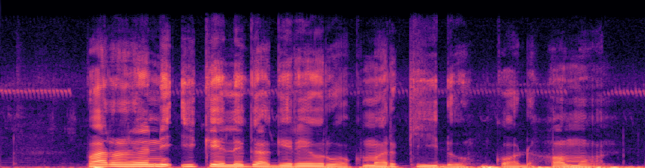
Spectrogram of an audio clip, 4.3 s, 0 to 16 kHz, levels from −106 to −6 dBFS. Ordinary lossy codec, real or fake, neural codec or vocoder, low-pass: none; fake; vocoder, 44.1 kHz, 128 mel bands every 256 samples, BigVGAN v2; 14.4 kHz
